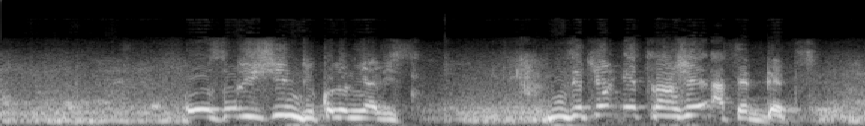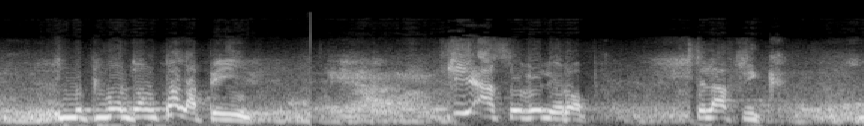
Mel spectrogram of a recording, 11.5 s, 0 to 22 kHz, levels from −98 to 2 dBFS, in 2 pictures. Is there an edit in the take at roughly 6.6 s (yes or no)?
no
